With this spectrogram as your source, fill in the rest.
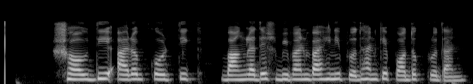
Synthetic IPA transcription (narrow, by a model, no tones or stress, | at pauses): ʃɔwd̪iʔaɾob̚koɾt̪ik | baŋlad̪eʃbimanbaɦinipɾod̪ʱankepɔd̪ok̚pɾod̪an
